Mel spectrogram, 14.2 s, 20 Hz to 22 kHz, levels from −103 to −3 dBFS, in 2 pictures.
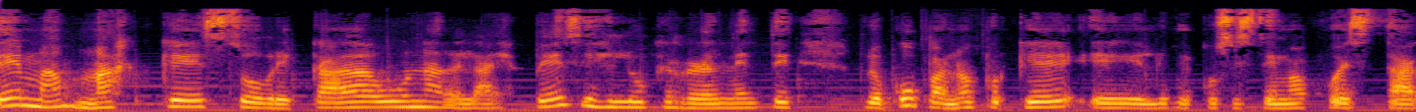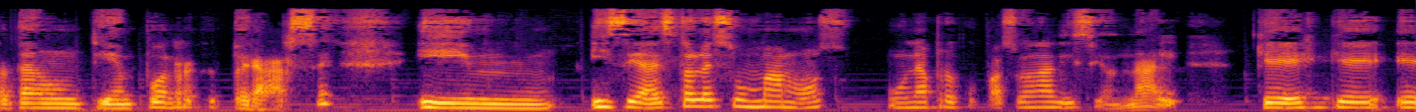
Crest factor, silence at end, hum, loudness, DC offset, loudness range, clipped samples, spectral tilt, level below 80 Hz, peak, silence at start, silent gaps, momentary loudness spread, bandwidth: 16 dB; 0 s; none; -18 LUFS; under 0.1%; 3 LU; under 0.1%; -4.5 dB/octave; -58 dBFS; -2 dBFS; 0 s; none; 11 LU; 16 kHz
